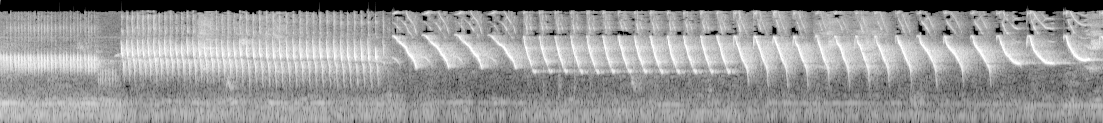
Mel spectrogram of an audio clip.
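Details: Singing young canaries: two buzzy rolls, then descending swept notes accelerating into a fast, repetitive high trill lasting several seconds.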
